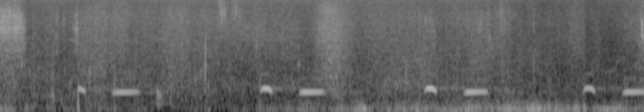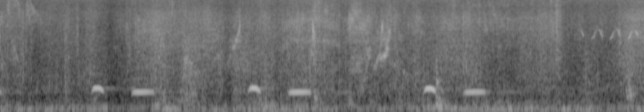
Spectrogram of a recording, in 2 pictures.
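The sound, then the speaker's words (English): A cuckoo calls by a wild, rugged Scottish loch, repeating its two-note falling call about seven times at a steady, unhurried rhythm, fairly faint over a constant low rumbling background. “wow, that's really good, that cuckoo.”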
